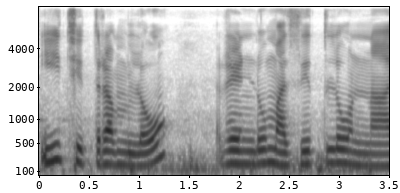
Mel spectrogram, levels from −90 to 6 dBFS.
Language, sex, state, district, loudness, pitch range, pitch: Telugu, female, Telangana, Hyderabad, -16 LUFS, 165-190 Hz, 185 Hz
